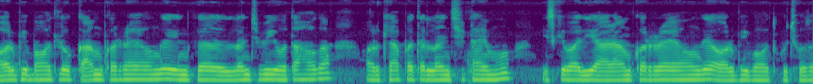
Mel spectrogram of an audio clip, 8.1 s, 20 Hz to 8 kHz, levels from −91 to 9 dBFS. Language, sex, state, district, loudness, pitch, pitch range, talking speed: Hindi, male, Bihar, West Champaran, -15 LUFS, 130 Hz, 125-135 Hz, 250 wpm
